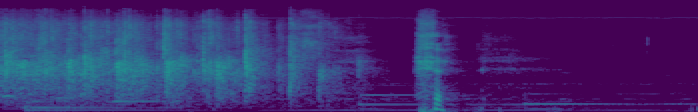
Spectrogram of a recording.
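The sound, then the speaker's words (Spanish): An audience applauds for all of Puerto Rico present in a dense, steady burst for a few seconds while low sustained keyboard chords hold underneath; the clapping then fades, leaving the music and one sharp knock. “Un aplauso a todo Puerto, Rico que está en la casa.”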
